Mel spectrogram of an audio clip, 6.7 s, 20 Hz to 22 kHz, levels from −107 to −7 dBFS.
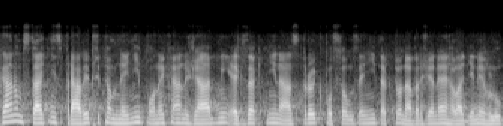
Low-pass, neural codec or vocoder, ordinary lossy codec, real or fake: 7.2 kHz; codec, 16 kHz, 4 kbps, FunCodec, trained on Chinese and English, 50 frames a second; Opus, 24 kbps; fake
